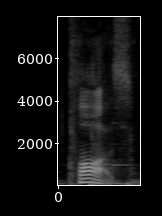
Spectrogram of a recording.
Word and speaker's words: Claus: the s for clause which is also pronounced as a z sound clause and finally we have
